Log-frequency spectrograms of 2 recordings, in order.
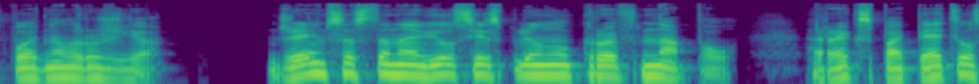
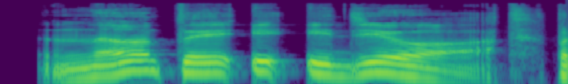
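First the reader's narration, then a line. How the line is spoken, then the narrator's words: Hissing. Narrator (Russian): прошипел Джеймс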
